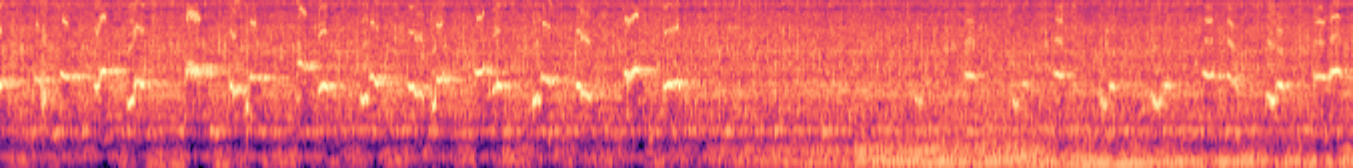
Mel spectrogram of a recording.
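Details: Morning song of sooty-headed bulbuls played to coax quiet birds into singing: busy chatter of short whistled, bubbly notes from several birds, fading partway as a steady low rushing noise rises.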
